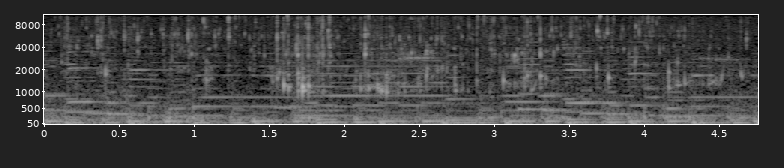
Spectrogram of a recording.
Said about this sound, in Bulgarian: Със сигурност ще стане още по-вкусно, а към него добавям и водата, в която манатарките престояваха.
